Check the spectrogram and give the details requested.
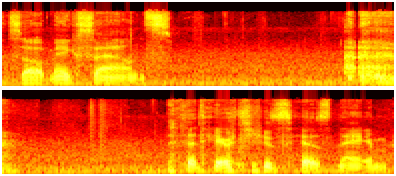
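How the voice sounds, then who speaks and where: A man's voice: on the low side, sing-song, extremely slow, vocal fry, a little hiss or hum. A man casually reading a fantasy novel aloud, stumbling over words and breaking off into rambling asides with laughs. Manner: breaks off with laughs and personal tangents; stumbles and self-corrects while reading.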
